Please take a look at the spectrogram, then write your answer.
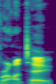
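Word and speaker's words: Brontë: was thinking about so it turns out that both are basically correct Bronte and Bronte which is sort of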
